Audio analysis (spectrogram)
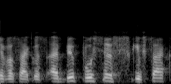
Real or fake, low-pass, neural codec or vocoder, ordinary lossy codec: fake; 7.2 kHz; vocoder, 22.05 kHz, 80 mel bands, WaveNeXt; MP3, 64 kbps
